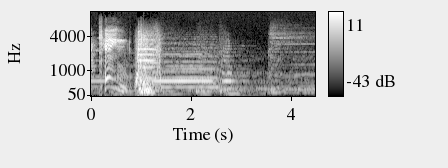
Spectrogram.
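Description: Cartoon soundtrack: a short bit of voice at the start, a thunk sound effect about a second in, then background music with held notes that fade out.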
